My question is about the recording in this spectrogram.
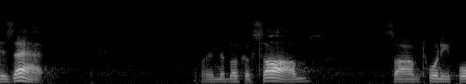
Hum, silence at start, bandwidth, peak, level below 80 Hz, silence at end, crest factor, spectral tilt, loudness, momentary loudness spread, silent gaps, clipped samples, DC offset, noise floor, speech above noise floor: none; 0 s; 8 kHz; -10 dBFS; -74 dBFS; 0 s; 22 dB; -6.5 dB/octave; -29 LUFS; 21 LU; none; under 0.1%; under 0.1%; -68 dBFS; 39 dB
